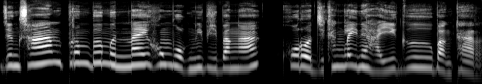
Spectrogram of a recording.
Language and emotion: Bodo, disgusted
